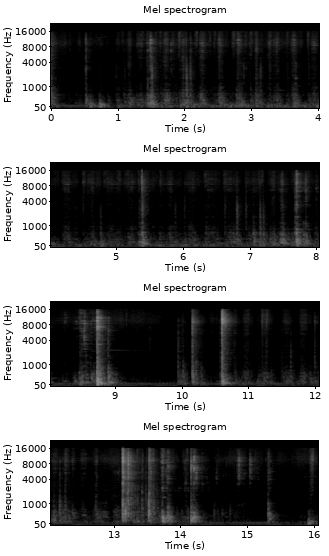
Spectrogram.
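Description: Faint, sparse clicks and scrapes of a hand screwdriver turning out the screws of a metal radiator wall bracket, with a few louder sharp knocks in the second half as the bracket is handled and taken off.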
